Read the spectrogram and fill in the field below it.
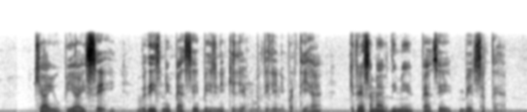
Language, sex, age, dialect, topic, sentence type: Hindi, male, 18-24, Garhwali, banking, question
